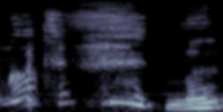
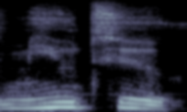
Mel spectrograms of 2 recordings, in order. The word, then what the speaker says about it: Mewtwo: Is that how you pronounce his name? Mewtwo? It's Mewtwo. Mewtwo, you freaking donkey.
